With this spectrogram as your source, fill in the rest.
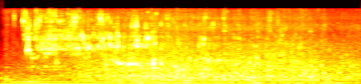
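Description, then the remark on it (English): Clear water springs up from a small hole dug in the ground with a stick, bubbling and gushing steadily like a small fountain, a continuous splashing trickle with bright fizzing spray and no voices. “beautiful, clear, shining, pure water, of fountain, sprang up from the earth.”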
